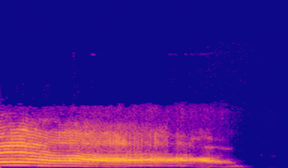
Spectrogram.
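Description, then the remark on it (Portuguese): A girl's high-pitched scream from an MSN Messenger chat animation, loud, held for over a second before trailing off with a falling pitch and cutting out abruptly into silence. “porque eu estava lá escudidinho no MSN, vi um desgraçado, mandava a menina gritando. Aí dava um grito na sala, era uma loucura.”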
